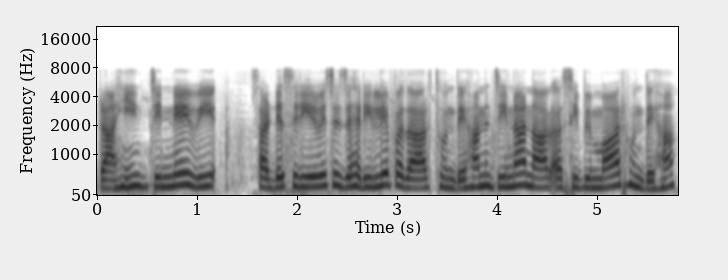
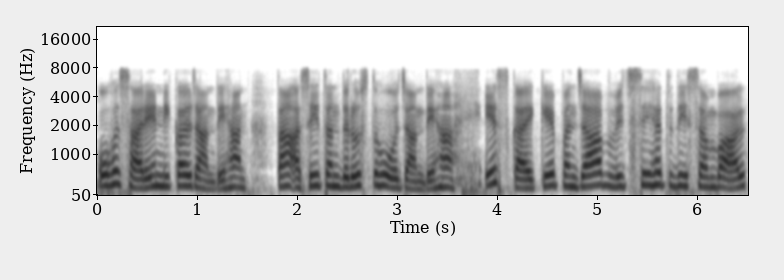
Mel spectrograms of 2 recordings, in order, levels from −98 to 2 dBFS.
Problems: none marked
